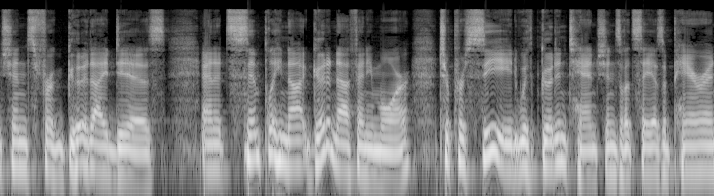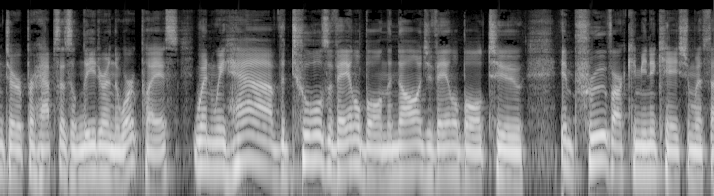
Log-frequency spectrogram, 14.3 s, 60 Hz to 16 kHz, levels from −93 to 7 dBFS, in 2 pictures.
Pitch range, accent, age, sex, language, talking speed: 120-160 Hz, American, 40-59, male, English, 190 wpm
